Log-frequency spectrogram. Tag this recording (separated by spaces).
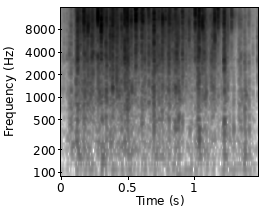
crunch crackling scrunch cookie cracking crunching random crack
